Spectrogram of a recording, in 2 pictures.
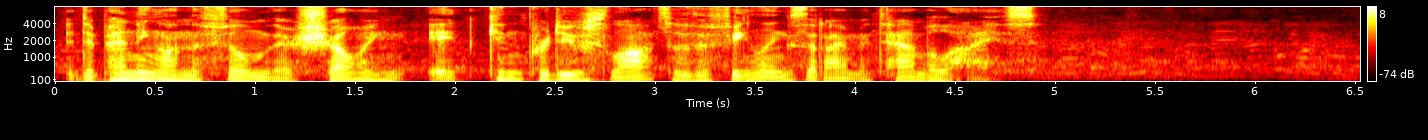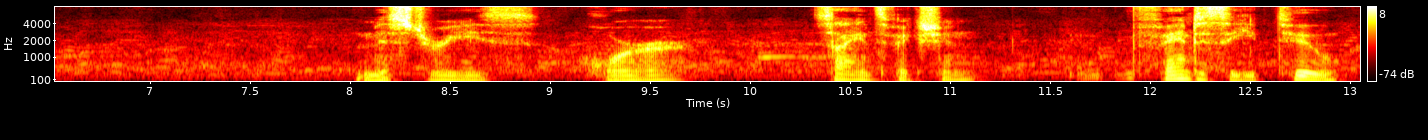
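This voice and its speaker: An awkward young demon student acted out by a man in an audio roleplay, with a low voice. He talks in stilted, formal phrases, taking everything literally with earnest curiosity. A faint crowd murmur sits behind him. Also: measured pace, a little mellow. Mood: earnest, thoughtful. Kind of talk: roleplay audio drama acting.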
